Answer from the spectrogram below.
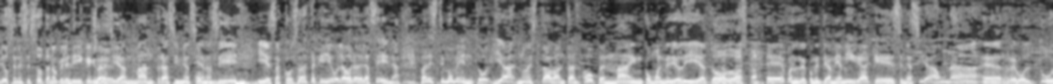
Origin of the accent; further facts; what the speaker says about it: Salamanca, Guanajuato, Mexico; soy el flautista de Salamanca, Guanajuato, México.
